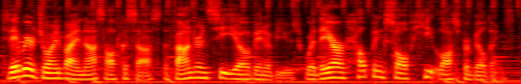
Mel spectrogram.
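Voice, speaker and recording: A man's voice: medium pitch, lively intonation, quick pace, a bit bright, soft background music. A man hosting a podcast, reading a scripted intro and then asking upbeat, rambling interview questions. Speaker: podcast host.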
